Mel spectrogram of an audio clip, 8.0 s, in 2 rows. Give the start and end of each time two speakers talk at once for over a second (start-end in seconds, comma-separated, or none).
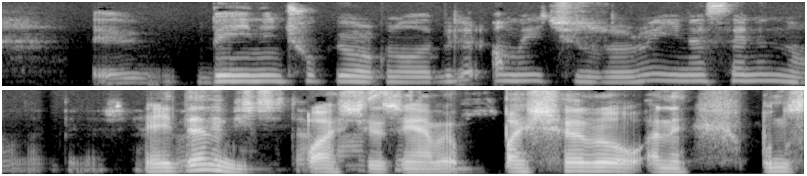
4.8-6.5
